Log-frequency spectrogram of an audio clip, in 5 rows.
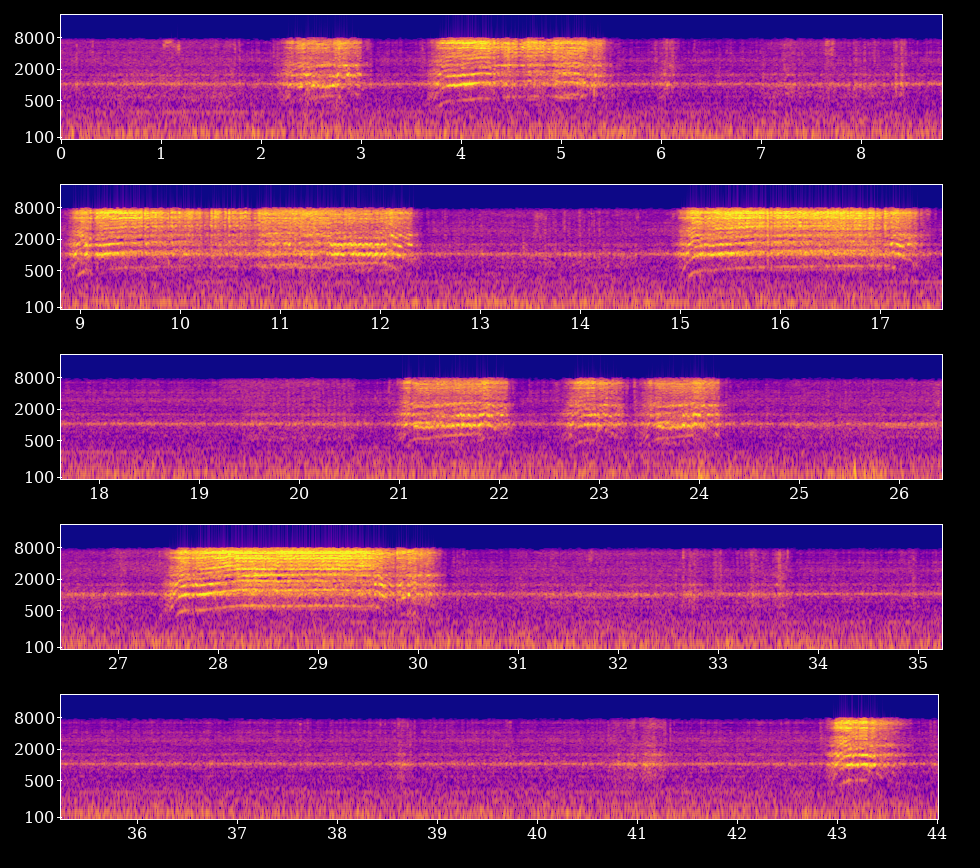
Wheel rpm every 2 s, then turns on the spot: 20, 50, 90, 10, 80, 150, 20, 80, 90, 10, 60, 60, 20, 50, 140, 20, 20, 10, 0, 0, 10, 30.
6-8 12-14 18-20 24-26 30-34 40-42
